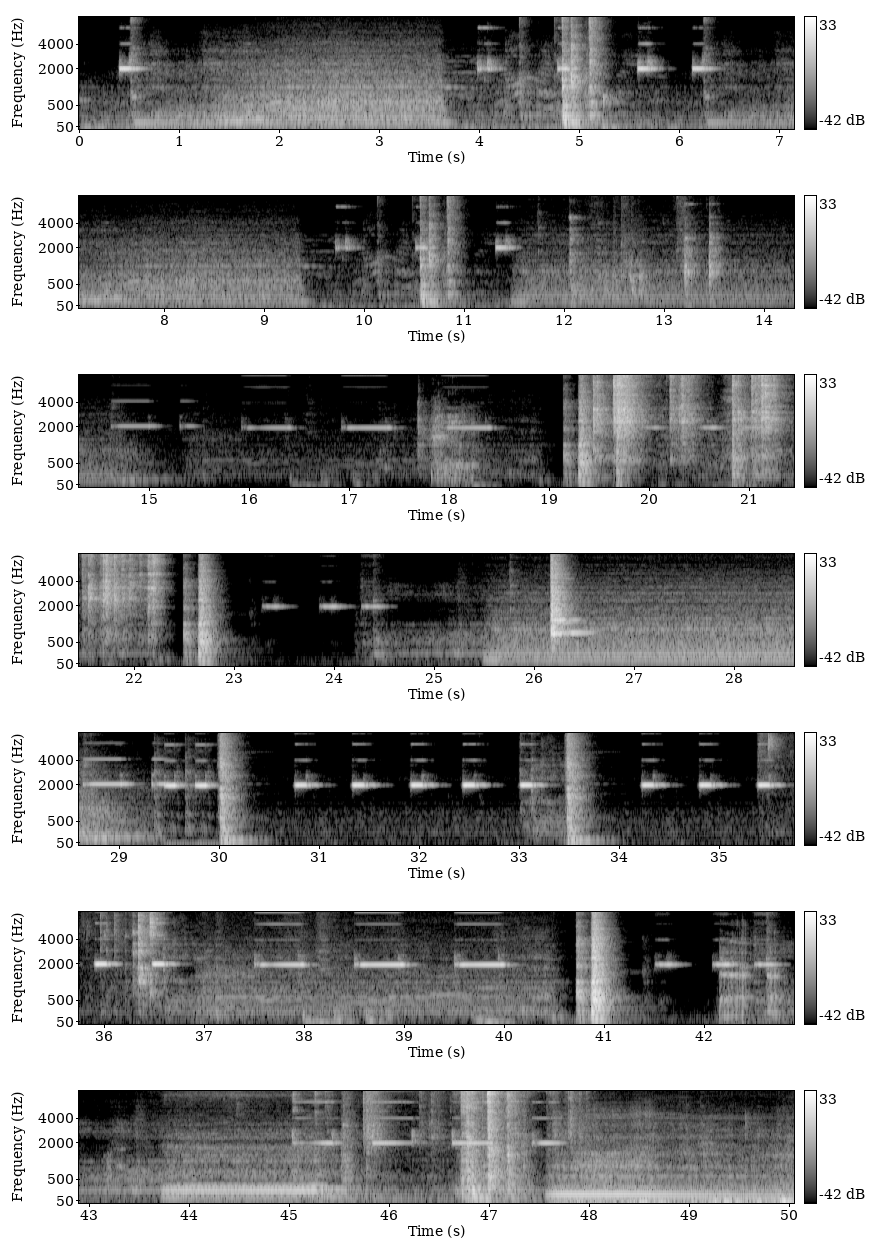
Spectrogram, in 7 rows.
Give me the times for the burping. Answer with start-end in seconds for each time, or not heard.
17.3-18.4, 42.1-43.5.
